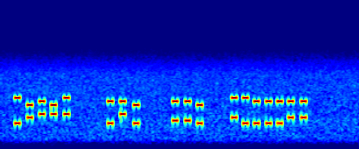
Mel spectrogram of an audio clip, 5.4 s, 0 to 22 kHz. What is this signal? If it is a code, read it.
DTMF, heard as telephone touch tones, dialled by hand, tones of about 80 ms. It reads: 370*# 201 551 9322288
